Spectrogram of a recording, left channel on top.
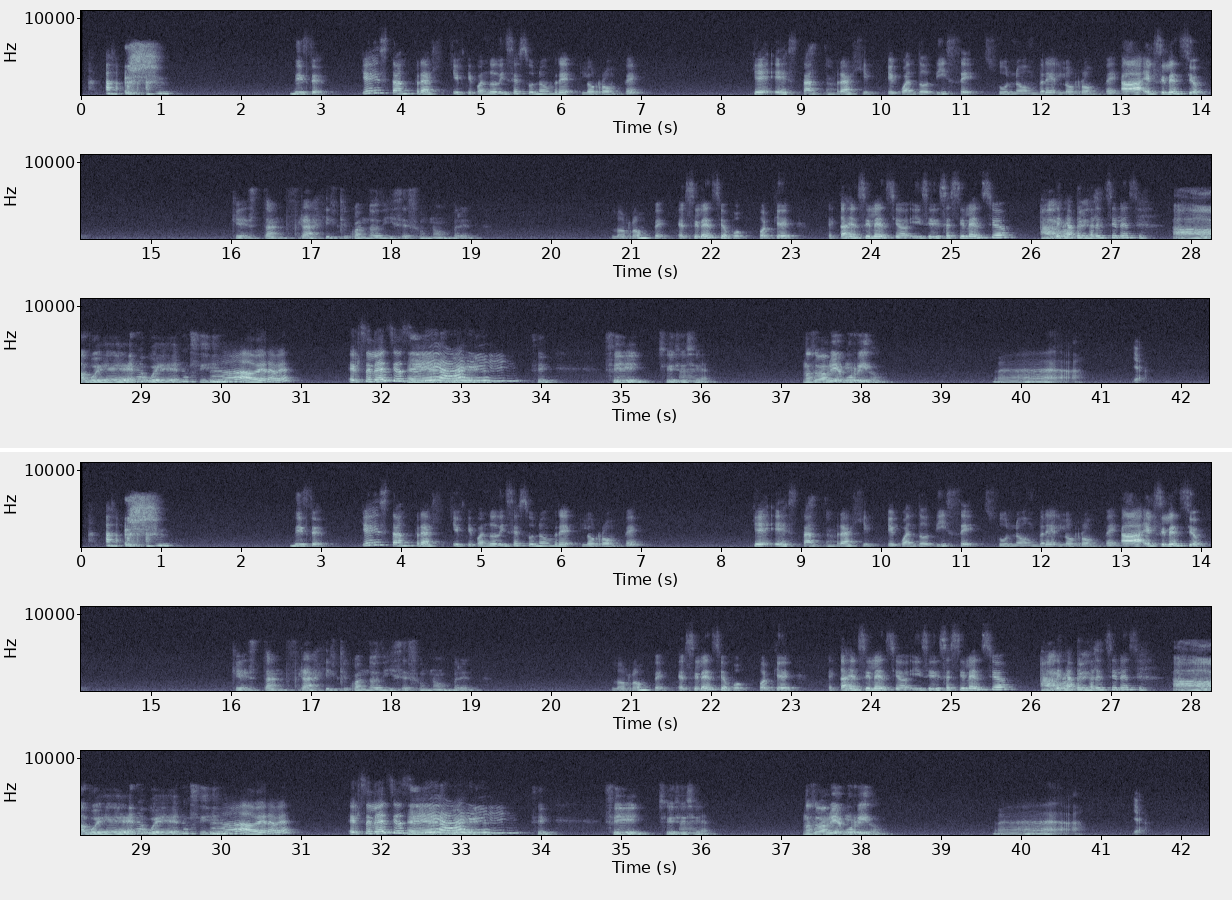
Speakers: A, on the left; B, on the right.
A: <laughs>
B: <laughs>
A: Dice, ¿qué es tan frágil que cuando dice su nombre lo rompe? que es tan
B: Es tan-
A: frágil que cuando dice su nombre lo rompe. Ah, el silencio,
B: ¿Qué es tan frágil que cuando dices un nombre...
A: lo rompe. El silencio, po, porque estás en silencio y si dices silencio,
B: Ah,
A: dejas
B: rompes
A: de estar
B: el...
A: en silencio.
B: Ah, buena, buena, sí.
A: Ah, a ver, a ver. El silencio, sí.
B: Era
A: Ay.
B: buena. Sí, sí, sí, sí,
A: A
B: sí.
A: ver,
B: No se
A: ¿viste
B: me habría ocurrido.
A: que? Ah, ya.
